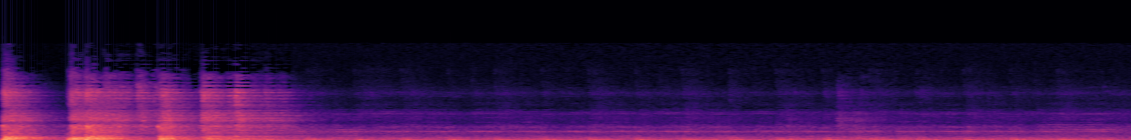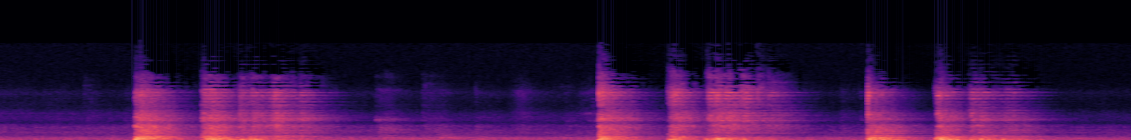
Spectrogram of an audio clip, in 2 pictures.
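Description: Loaded barbell with bumper plates dropped from overhead onto the gym floor after clean and jerks: four drops, each a heavy thud followed by a few quicker, weaker bounces.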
